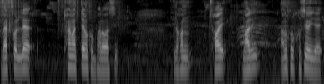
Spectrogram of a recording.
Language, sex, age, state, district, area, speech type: Bengali, male, 18-30, West Bengal, Uttar Dinajpur, urban, spontaneous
